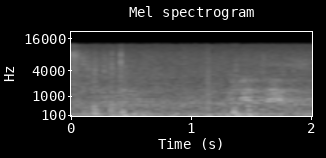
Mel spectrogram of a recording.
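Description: A few dull thuds of judoka's bare feet stepping on tatami mats during standing grip fighting, over a steady murmur of arena crowd noise.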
